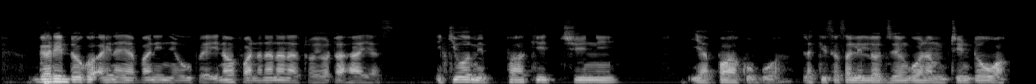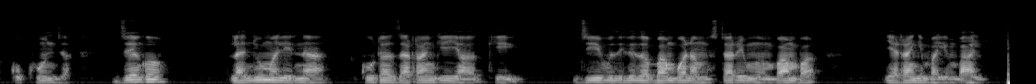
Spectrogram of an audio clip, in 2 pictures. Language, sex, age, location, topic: Swahili, male, 18-24, Kisumu, finance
